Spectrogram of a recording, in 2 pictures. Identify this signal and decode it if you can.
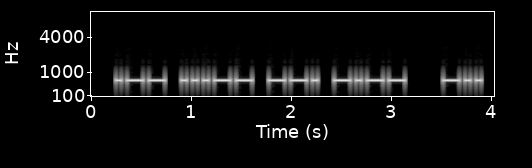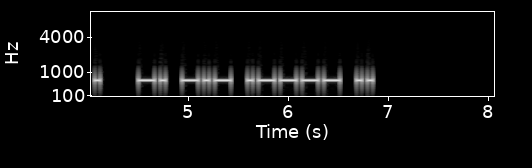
Morse code, heard as a keyed tone, about 21 wpm, 700 Hz. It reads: W3GY DE NK1I
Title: USA Callsign DE Callsign - 4 Characters - 22wpm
